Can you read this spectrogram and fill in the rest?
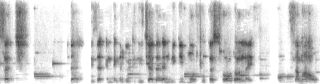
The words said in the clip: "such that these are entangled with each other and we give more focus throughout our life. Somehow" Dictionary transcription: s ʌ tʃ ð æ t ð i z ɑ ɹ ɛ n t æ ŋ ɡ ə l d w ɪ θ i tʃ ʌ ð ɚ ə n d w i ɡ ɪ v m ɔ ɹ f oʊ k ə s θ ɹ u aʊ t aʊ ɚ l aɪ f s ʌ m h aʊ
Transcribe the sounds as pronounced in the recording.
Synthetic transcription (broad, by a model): s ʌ tʃ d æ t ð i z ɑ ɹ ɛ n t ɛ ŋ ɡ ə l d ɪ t i tʃ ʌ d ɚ ə n d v i ɡ ɪ v m ɔ ɹ f oʊ k ə s t ɹ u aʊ t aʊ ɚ l aɪ f s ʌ m h aʊ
